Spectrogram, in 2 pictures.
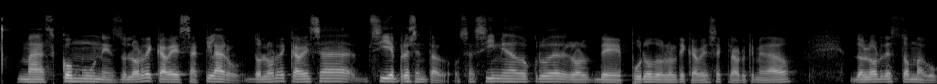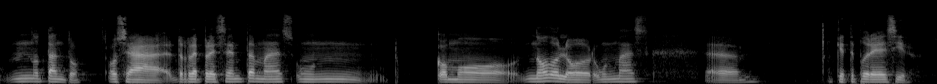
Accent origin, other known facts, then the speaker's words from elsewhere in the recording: Mexico; en mi país, es mío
